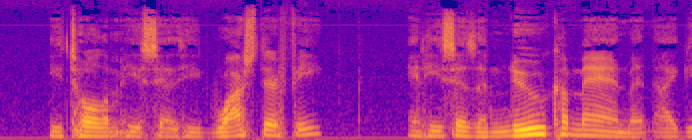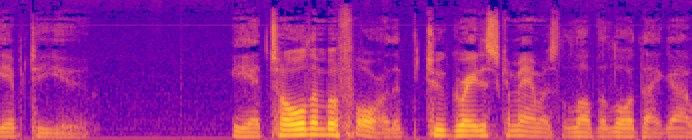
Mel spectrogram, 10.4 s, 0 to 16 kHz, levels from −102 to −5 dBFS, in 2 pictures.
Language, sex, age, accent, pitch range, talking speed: English, male, 50-69, American, 100-125 Hz, 190 wpm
